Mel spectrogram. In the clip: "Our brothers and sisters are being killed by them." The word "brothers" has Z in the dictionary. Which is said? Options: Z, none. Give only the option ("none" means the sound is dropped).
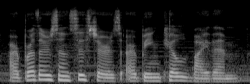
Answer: Z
